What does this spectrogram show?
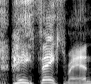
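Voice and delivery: put-on, super excited, overjoyed, gushing voice. Retelling how the window worker thanked him: imitating super excited thanks. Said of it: "Like that. Super excited".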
